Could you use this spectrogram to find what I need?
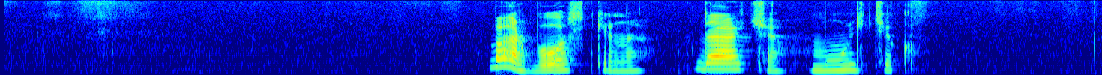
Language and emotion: Russian, sad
